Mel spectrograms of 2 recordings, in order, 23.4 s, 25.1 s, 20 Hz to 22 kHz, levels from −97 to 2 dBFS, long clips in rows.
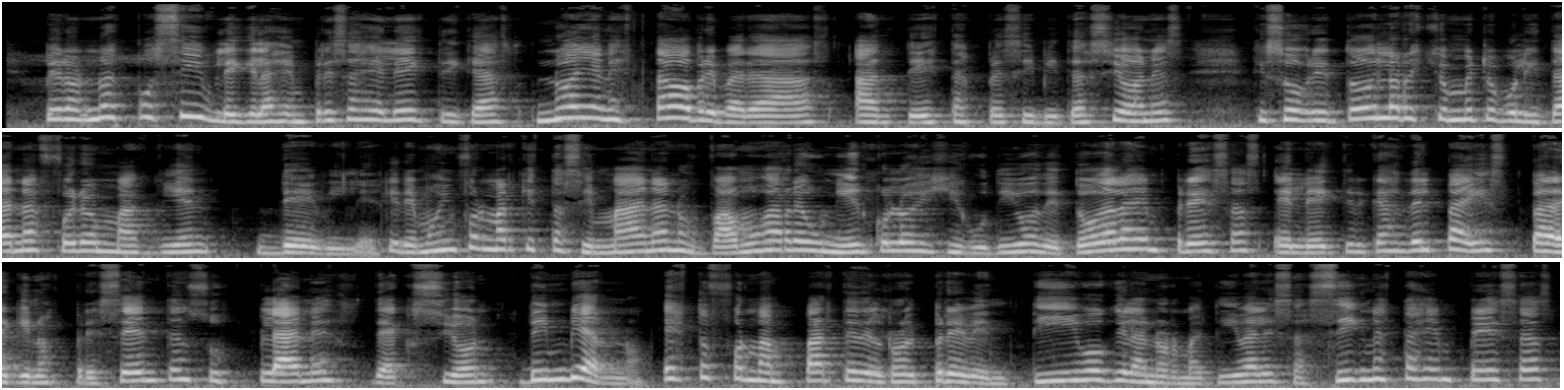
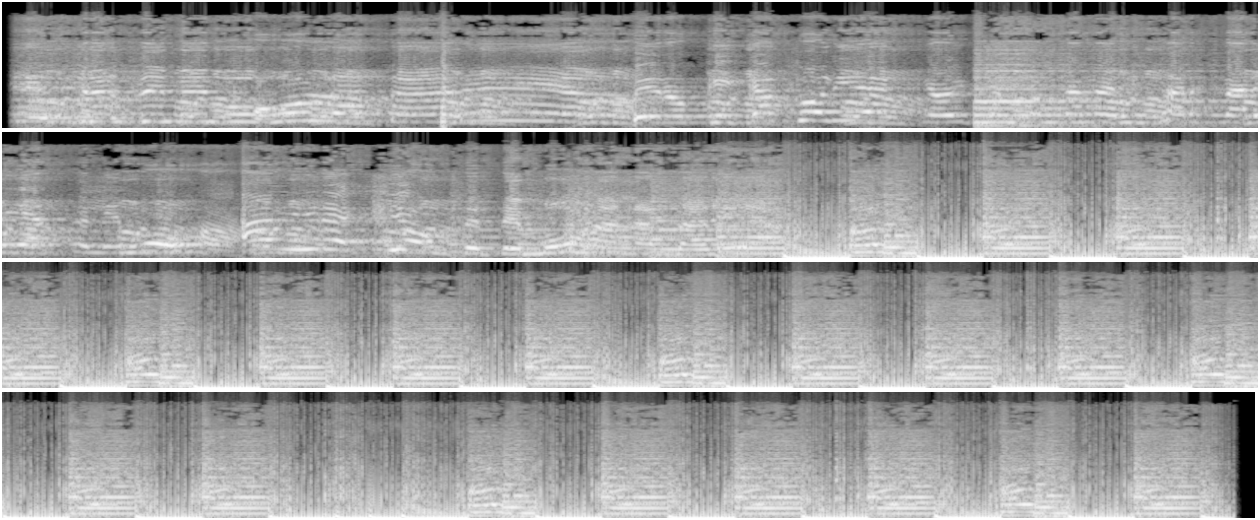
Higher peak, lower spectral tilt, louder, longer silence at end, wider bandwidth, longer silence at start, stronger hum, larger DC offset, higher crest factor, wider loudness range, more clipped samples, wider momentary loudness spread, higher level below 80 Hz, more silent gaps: second, -6 dBFS vs 0 dBFS; about the same, -5.5 dB/octave vs -5 dB/octave; second, -25 LUFS vs -6 LUFS; about the same, 0 s vs 0.1 s; first, over 20 kHz vs 16.5 kHz; first, 0.2 s vs 0.05 s; neither; neither; first, 18 dB vs 4 dB; second, 1 LU vs 4 LU; second, under 0.1% vs 4%; about the same, 6 LU vs 5 LU; second, -50 dBFS vs -8 dBFS; neither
